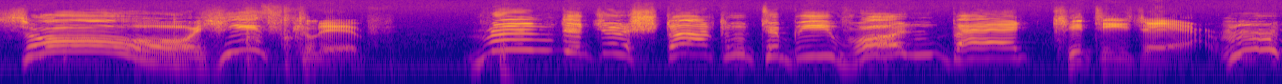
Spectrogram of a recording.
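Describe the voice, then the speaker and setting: A man in a cartoonish character voice, extremely high-pitched and very slow. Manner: cooing, sing-song.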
